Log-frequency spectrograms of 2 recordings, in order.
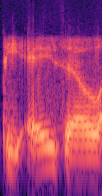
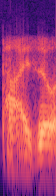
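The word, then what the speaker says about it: piezo: and by the way I used to call it Paso I now call it piso and I'm not sure of the pronunciation but piso electric effect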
